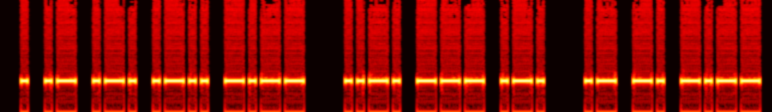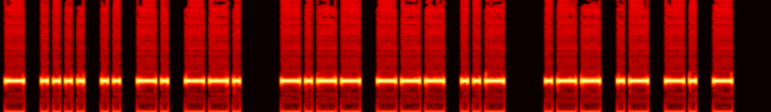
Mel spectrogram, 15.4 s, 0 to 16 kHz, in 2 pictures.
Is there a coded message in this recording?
Yes: Morse code from 0.2 to 15.0 s, heard as a keyed tone, about 20 wpm, 1000 Hz. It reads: EARLY FOR ANYTHING YOU WANT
